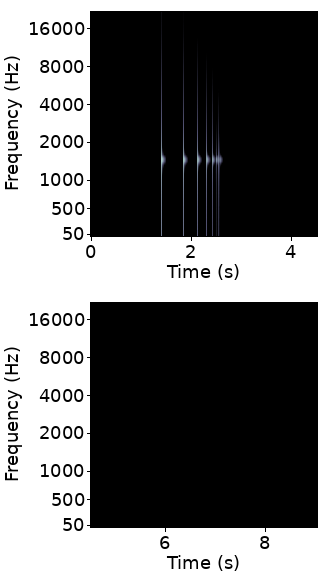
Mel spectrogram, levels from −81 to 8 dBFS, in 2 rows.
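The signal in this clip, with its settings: bouncing ball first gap 0.44 s, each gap 0.64, 1460 Hz, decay 83 ms -2.5 dBFS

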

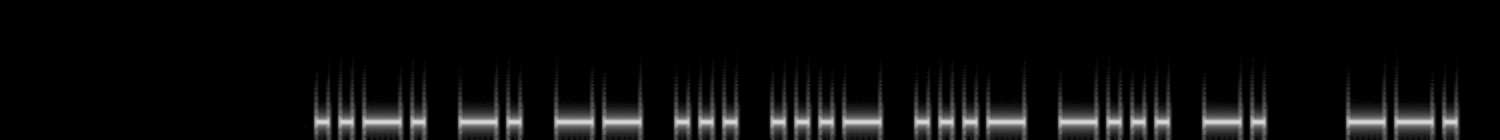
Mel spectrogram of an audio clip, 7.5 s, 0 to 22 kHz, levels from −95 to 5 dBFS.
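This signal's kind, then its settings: Morse "FNMSVVBN G" 20 wpm 518 Hz -11 dBFS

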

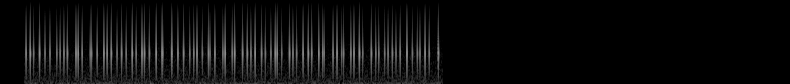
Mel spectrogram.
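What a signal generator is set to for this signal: rain from filtered ticks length 4.19 s, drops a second 21, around 1600 Hz, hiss -21 dB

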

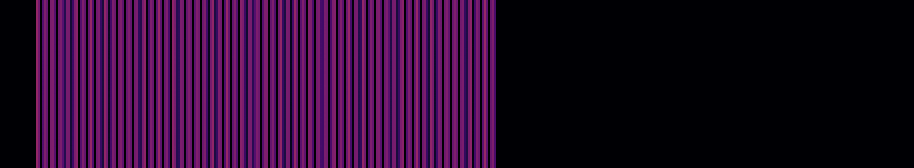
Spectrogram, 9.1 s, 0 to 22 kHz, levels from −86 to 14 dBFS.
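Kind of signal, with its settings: pulse train 36.8/s, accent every 5, -1.5 dBFS 4.61 s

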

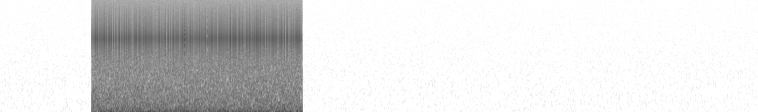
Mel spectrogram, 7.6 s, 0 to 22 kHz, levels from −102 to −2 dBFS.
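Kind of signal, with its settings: rain from filtered ticks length 2.10 s, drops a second 98, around 5300 Hz, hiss -6.5 dB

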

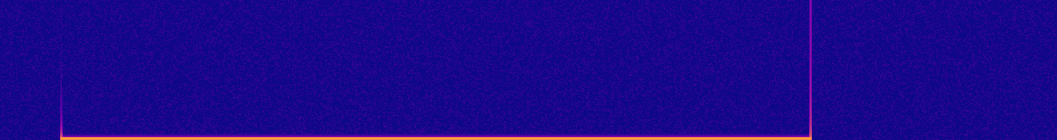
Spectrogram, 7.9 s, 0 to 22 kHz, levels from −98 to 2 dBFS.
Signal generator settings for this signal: tone sine 305 Hz -17 dBFS 5.62 s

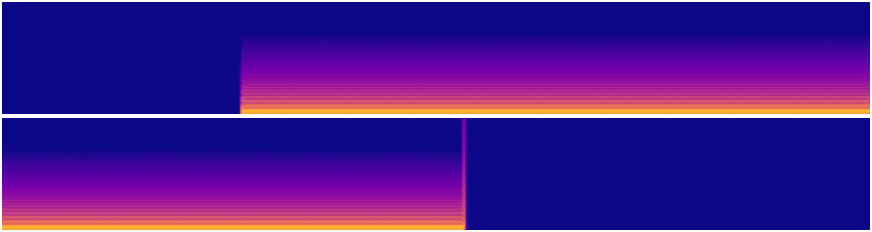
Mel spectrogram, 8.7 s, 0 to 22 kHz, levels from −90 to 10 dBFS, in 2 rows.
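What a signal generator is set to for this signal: tone triangle 70.3 Hz -4.5 dBFS 5.45 s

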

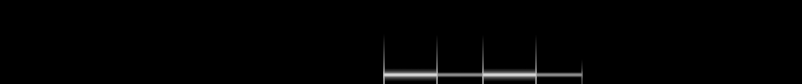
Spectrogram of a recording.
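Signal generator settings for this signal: two-level tone 450 Hz -8.5 dBFS, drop 22.5 dB, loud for 0.53 s, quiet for 0.46 s, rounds 2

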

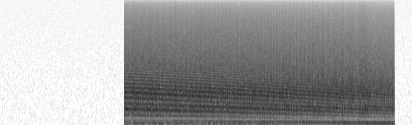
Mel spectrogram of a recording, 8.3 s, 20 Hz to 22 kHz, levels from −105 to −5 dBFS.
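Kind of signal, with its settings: four-cylinder engine model, changing speed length 5.40 s, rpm 5400, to 2900, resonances 99/570/980 Hz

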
